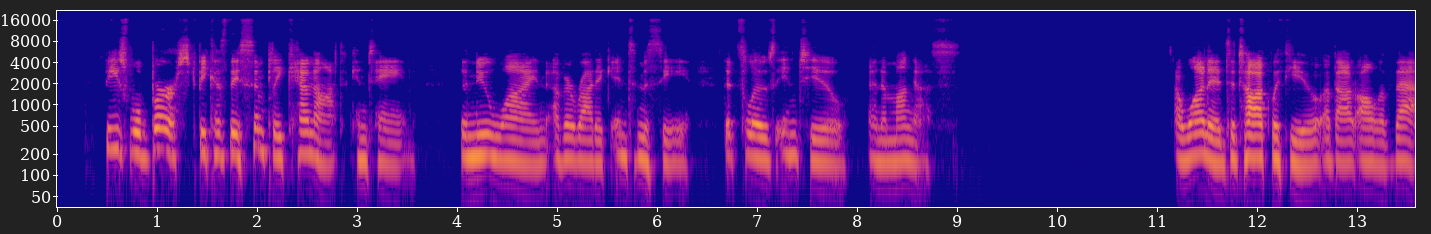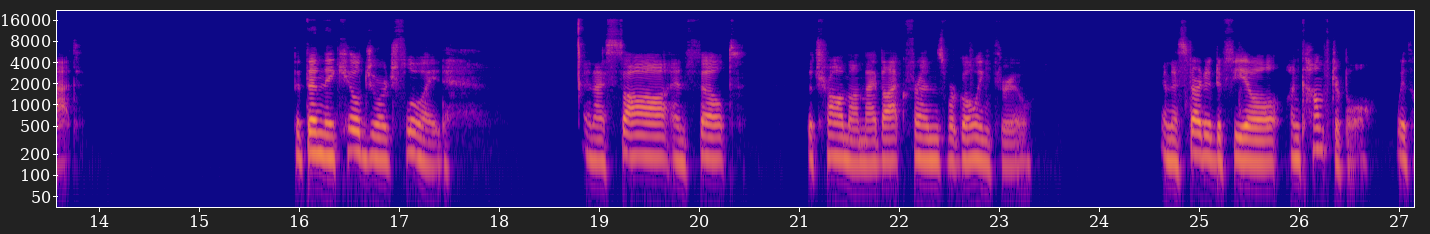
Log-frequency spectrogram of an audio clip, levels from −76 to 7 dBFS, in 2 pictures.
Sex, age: female, 40-59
